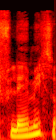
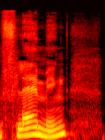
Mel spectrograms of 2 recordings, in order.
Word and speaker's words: Flaming: Das heißt natürlich nicht flämig, sondern Flaming.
